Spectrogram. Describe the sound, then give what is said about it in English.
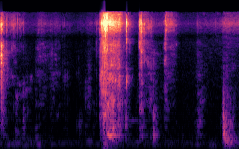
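Someone bites and chews a crisp apple, making a few sharp crunchy bursts. The loudest bite is followed by quicker, smaller chewing crunches, with near-silent gaps in between and no talk. “Yeah, this apple good as hell.”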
